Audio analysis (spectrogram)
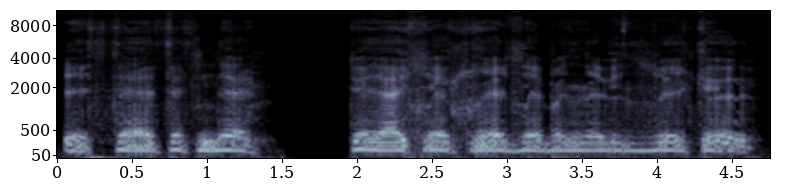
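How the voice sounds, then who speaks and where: A man voicing a cruel, pompous dark wizard villain with a gravelly, raspy, drawn-out delivery. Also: mid-range voice, little pitch movement, dry recording, studio quality, exaggerated voice. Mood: cruel menace. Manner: slow, drawn-out, menacing.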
